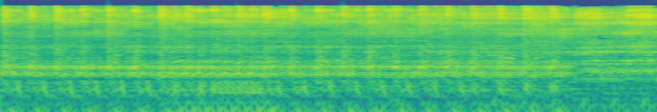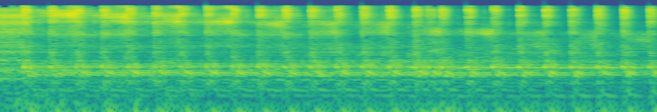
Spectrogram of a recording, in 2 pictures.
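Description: Terrorcore DJ set played loud over a festival sound system: a fast kick drum under a sustained mid-range synth tone. About halfway through, the kick drops out for roughly a second, then comes back in.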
